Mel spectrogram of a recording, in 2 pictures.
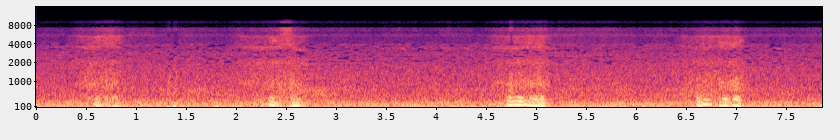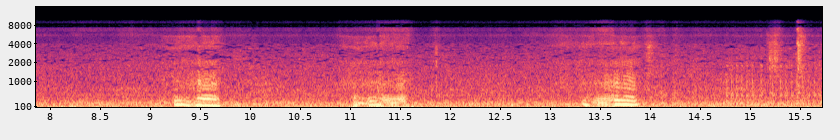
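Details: Mixed-breed beagle snoring while asleep: low, soft rumbling snores recur about every two seconds, near 30 per minute, over steady background hiss; light snoring.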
